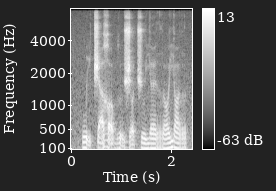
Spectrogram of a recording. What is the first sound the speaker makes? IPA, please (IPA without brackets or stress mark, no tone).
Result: w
